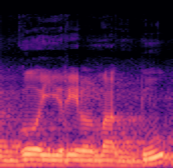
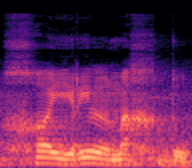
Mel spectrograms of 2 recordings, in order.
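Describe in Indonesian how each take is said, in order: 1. Bunyi pertama adalah gh bersuara, dari tenggorokan. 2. Bunyi pertama adalah kh tak bersuara, dari tenggorokan. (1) "kalau dia nggak baca goiril magdu" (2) "huruf ghoinya diubah menjadi kho"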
